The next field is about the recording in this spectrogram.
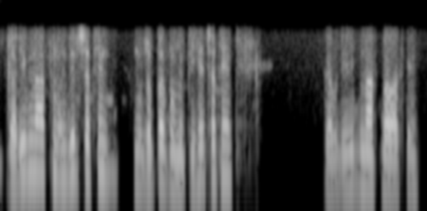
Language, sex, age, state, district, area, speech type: Maithili, male, 18-30, Bihar, Muzaffarpur, rural, conversation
